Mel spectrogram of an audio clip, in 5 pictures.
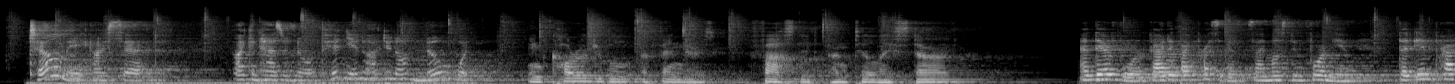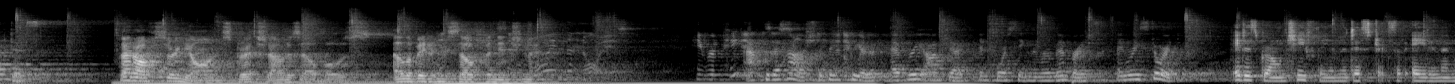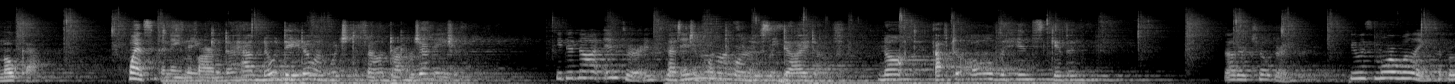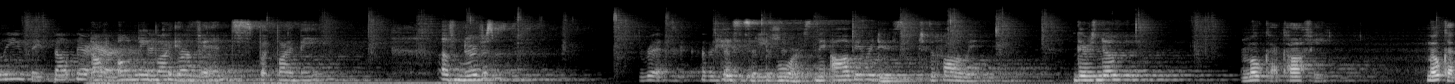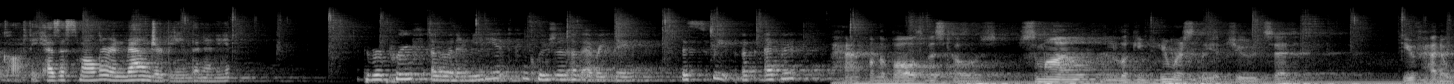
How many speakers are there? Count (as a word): seven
